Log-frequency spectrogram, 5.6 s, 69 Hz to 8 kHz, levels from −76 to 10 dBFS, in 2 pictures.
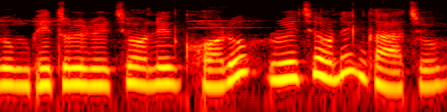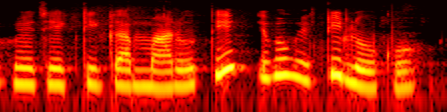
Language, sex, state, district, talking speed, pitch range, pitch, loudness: Bengali, female, West Bengal, Malda, 150 wpm, 210-290 Hz, 225 Hz, -16 LUFS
